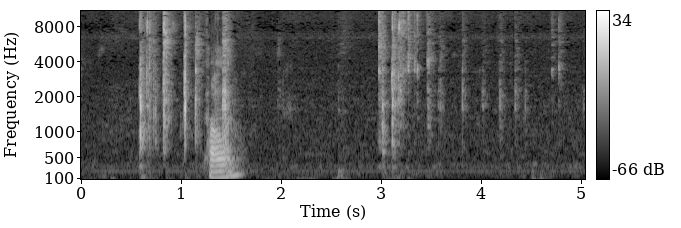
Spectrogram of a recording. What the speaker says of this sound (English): If you backspace one time. And then type fix,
